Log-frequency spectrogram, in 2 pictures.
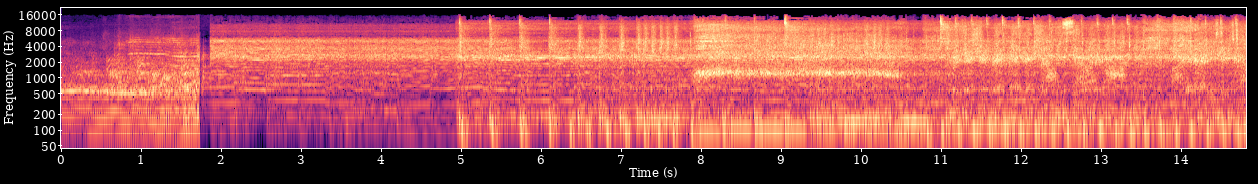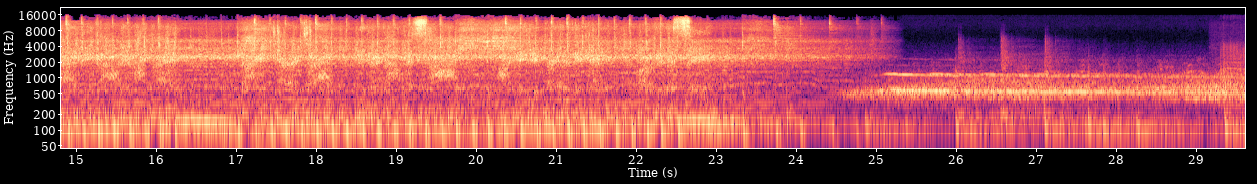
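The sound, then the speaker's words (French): Raw, primitive Polish black metal with medieval-sounding riffs and a raw sound: a dense wall of buzzing distorted guitar and pounding drums, framed by a short murky intro and a fading, sustained tonal passage at the end. “black metal polonais bien primitif, les riffs moyenâgeux sont là, le son cru à la basorie, l'ambiance loup planquée dans la forêt des Carpates.”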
